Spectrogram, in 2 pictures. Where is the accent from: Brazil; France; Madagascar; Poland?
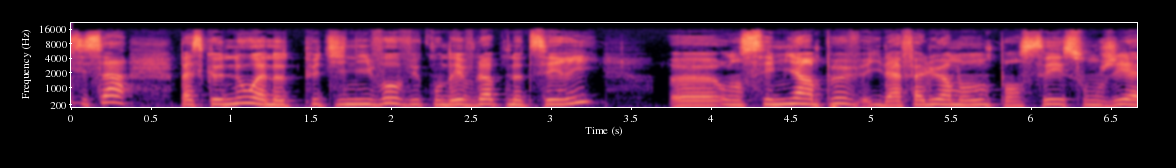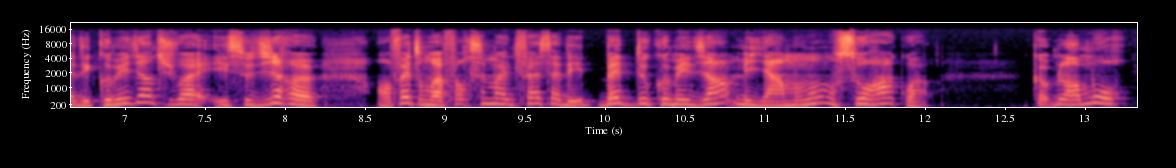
France; Nantes, Pays de la Loire; je suis de Nantes.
